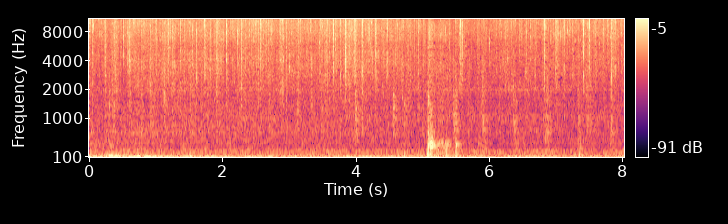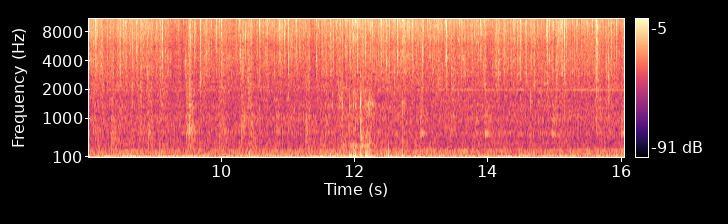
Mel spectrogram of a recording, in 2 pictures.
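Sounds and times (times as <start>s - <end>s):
cardboard fire crackling: 0.0s - 16.0s
low fire rumble: 0.0s - 16.0s
loud pop: 5.1s - 5.6s.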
